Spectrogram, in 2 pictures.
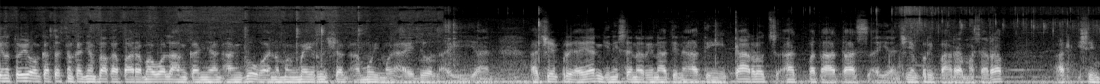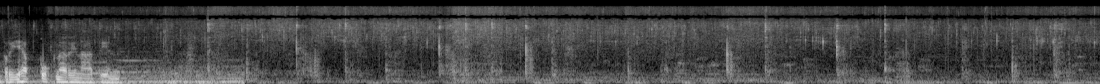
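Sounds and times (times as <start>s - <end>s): vegetables sizzling in oil: 0.0s - 4.7s, 8.9s - 22.0s
metal ladle scraping and clicking: 13.0s - 16.7s.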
